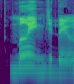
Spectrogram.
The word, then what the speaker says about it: mãe de Deus: And that just then, Max says, "Olha, mão de Deus," and we see a tornado. Wait, what did he say? Did I say it wrong? – I think it's supposed to say, mãe de Deus.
